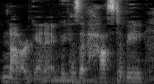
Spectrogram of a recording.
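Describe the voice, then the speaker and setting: A woman's voice: deep voice, little pitch movement, a little fast, gravelly. A woman in middle age playing a pushy, oblivious, self-absorbed best friend in an improvised soap, rambling on insistently. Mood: sleepy, entitled. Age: middle-aged. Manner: rambling, breezily insistent, valley-style filler talk. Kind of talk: improvised soap-opera comedy over a video call.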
